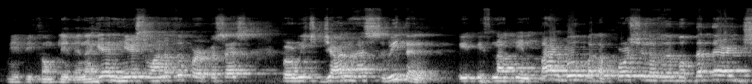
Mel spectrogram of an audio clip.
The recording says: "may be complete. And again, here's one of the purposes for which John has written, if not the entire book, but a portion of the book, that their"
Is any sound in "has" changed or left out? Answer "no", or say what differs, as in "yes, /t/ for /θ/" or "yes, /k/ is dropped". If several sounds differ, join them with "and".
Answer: yes, /s/ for /z/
